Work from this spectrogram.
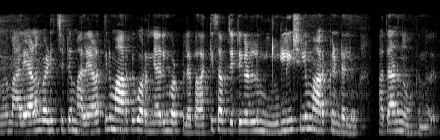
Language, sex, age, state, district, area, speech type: Malayalam, female, 18-30, Kerala, Malappuram, rural, spontaneous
